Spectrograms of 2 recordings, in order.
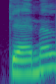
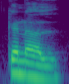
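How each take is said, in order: First: The vowel after the n is light. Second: The vowel after the n is heavy. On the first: The speaker calls it wrong. "कैनल नहीं" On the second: The speaker calls it right. "एन के बाद जो अ का sound है वो थोड़ा heavy होगा"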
